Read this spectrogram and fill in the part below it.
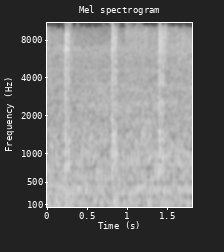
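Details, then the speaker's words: Fuel pump of a 5 kW VEVOR diesel heater-in-a-box build priming on first power-up, drawing fuel from the tank through the line and filter: crisp, evenly spaced ticks about every half second over a low hum; normal priming. "That sound you hear is the fuel pump priming. So it's actually taking fuel up from the fuel tank."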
